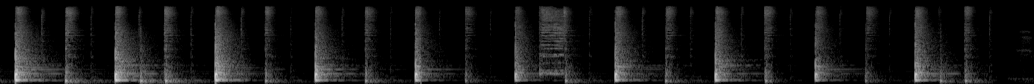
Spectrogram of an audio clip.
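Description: Recorded drum kit heard through its overhead ribbon microphones, with a parallel copy of the overheads, EQ'd for more low end, blended in. A steady beat of about two hits a second, snare and cymbals ringing out after each hit.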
